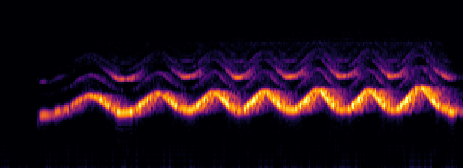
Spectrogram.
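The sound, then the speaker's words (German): A slide whistle, also called a lotus flute, plays a steady, loud tone that swoops up and down in a regular wavering pattern, about ten rises and falls, imitating the whistling of a water kettle in tea preparation, with no other sounds. “Also dieser Klang wird erzeugt mit einer sogenannten Slide Whistle oder auf Deutsch kann man auch sagen einer Lotusflöte.”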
